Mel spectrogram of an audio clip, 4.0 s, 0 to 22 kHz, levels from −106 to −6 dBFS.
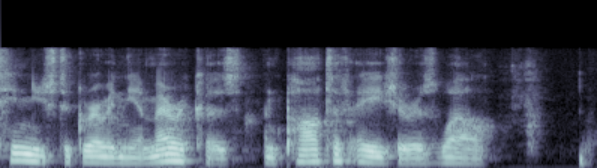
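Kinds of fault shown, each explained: Short concealed packet loss: a few hundredths of a second arrived too late, so the receiver stretched the last sound to cover it. Just after "to grow in the", around 1.34 to 1.43 s, there's a brief smear with a sliver lost; another quick wobble lands near 2.14 s.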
